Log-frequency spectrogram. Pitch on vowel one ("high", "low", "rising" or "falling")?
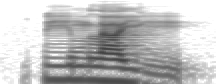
high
